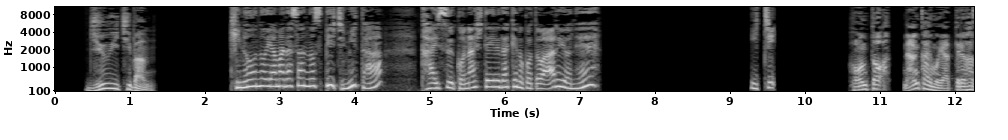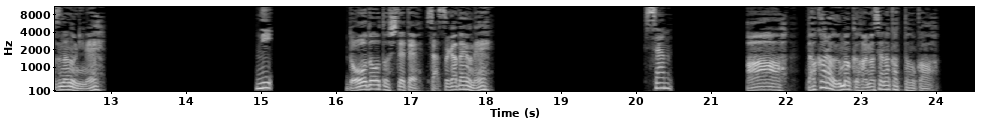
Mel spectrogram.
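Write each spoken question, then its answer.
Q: 昨日の山田さんのスピーチ見た回数こなしているだけのことはあるよね。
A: 2: 堂々としててさすがだよね。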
